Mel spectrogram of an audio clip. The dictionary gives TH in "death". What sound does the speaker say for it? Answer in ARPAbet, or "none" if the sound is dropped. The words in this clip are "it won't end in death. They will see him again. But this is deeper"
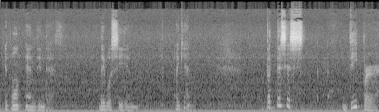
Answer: TH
